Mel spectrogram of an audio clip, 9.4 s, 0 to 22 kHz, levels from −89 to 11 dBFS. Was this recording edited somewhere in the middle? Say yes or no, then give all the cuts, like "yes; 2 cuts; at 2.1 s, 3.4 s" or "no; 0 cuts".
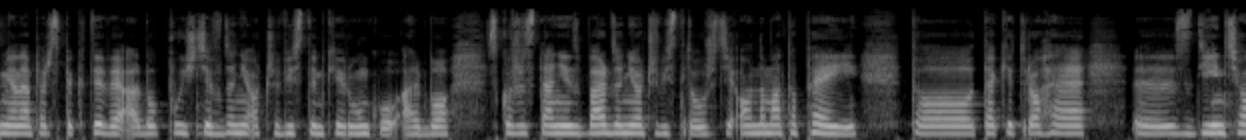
yes; 2 cuts; at 1.7 s, 5.1 s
